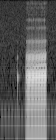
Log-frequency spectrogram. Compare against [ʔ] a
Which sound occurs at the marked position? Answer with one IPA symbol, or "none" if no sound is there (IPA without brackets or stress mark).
ʔ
